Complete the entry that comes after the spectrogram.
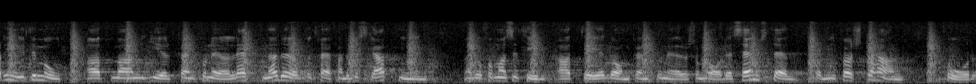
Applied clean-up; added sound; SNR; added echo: none; Tools; 12 dB; none.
